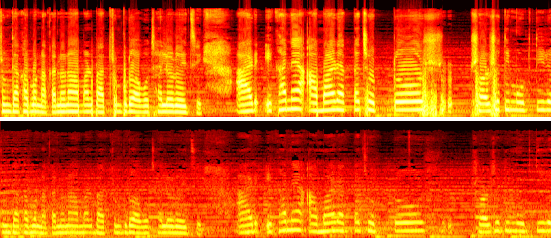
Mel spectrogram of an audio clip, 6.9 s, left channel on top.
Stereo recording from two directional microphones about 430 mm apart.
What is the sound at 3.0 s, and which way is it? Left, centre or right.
A woman's voice, left.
